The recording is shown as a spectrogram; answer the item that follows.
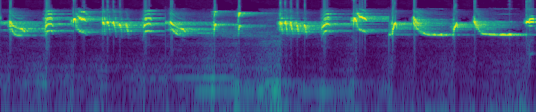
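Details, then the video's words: Orange-headed thrush singing 'macet jernih' masteran style: a dense, unbroken chain of short bright whistles, each dropping sharply, repeated about three times a second with small changes in pitch. "MASTERAN ANIS MERAH MACET JERNIH"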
